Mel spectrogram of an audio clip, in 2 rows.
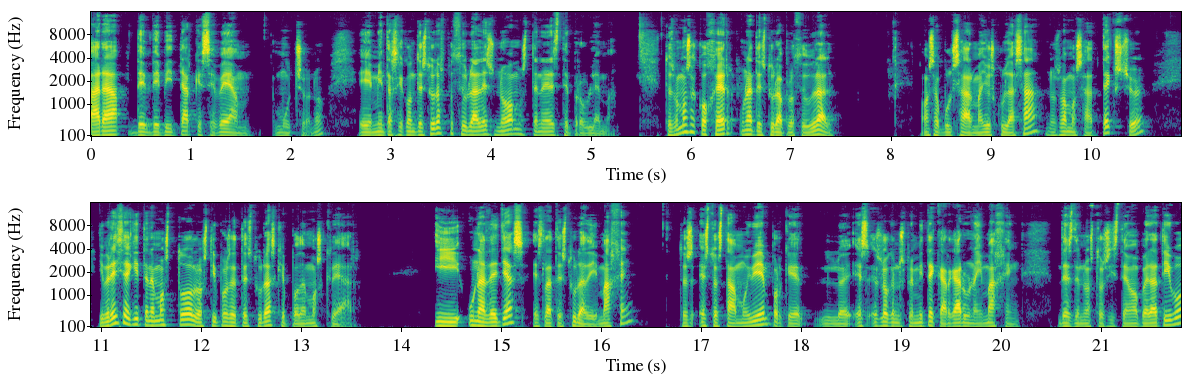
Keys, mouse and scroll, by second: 7.3-7.8 scroll up 1.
